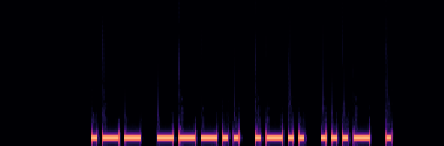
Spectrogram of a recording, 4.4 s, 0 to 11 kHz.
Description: Morse code, heard as a keyed tone, about 22 wpm, 700 Hz. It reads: W8LVE
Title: USA Call Signs - 5 Characters - Repeated 3x - 22wpm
